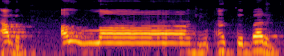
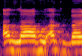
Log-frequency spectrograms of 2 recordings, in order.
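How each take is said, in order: First: The L sound in Allah is held long. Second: The R sound in Akbar is held long. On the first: The speaker calls it right. "लफ्ज़ अल्लाह का जो लाम है उसको आपने" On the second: The speaker calls it wrong. "राह को बढ़ा देते हैं"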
